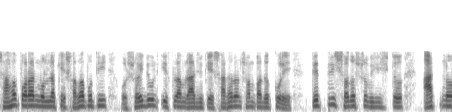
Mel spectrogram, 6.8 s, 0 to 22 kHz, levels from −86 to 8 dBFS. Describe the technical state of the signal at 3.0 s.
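A lost iLBC frame falls between 2.96 and 3.00 s, after "সভাপতি ও শহিদুল ইসলাম". The decoder repeats the last pitch cycle with noise, giving a brief buzzy held vowel rather than silence or a click, and it recovers cleanly by "সাধারণ সম্পাদক করে তেত্রিশ". Underneath, the iLBC codec's narrowband coding cuts everything above 4 kHz and adds a plainly audible rough, synthetic edge. Its frame timing fits 30 ms frames.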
